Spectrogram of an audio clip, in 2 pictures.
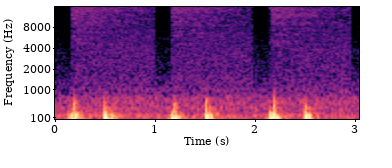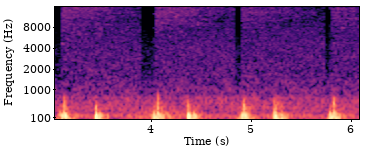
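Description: Steady paired lub-dub heartbeats at about 64 a minute, clear and regular. Normal resting heart sounds.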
